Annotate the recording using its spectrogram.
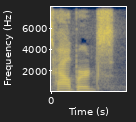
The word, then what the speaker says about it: halberd: When Gary was talking about those halberds on the fireplace, I wanted to be like, it's pronounced halberd.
